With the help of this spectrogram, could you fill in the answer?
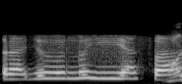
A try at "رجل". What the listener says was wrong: رجل, not رجل, don't stretch, sister. Sister, you need to, you're stretching too much.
